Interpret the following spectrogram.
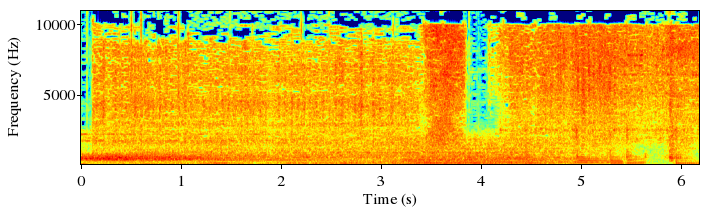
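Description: Banknote counting machine running, a steady rushing, riffling noise as it counts a stack of notes, with a brief brighter surge about midway, over background music.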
